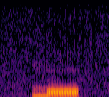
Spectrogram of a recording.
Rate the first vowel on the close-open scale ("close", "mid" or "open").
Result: mid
